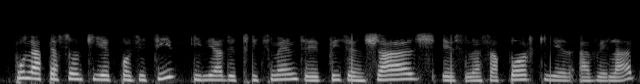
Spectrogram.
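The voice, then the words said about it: Slight English accent in French. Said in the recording (French): “vous avez un petit accent anglais”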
